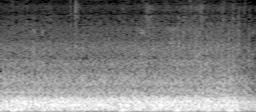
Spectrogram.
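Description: An airliner taxiing at Nanchang Changbei International Airport, a steady, loud low engine rumble and whine heard from inside the cabin with no voices.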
